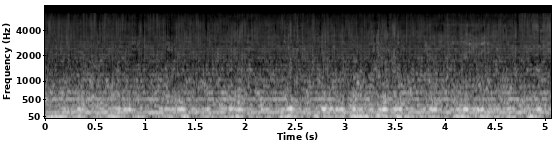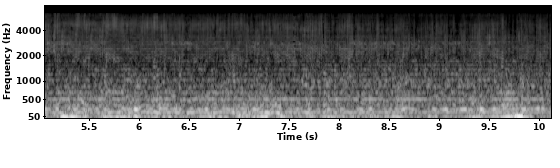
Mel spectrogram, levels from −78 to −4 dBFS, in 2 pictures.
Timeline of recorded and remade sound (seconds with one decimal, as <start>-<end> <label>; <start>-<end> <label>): 0.0-10.1 remade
